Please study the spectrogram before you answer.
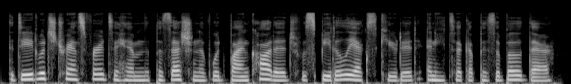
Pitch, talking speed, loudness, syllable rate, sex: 200 Hz, 220 wpm, -17 LUFS, 6.9 syllables/s, female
